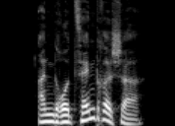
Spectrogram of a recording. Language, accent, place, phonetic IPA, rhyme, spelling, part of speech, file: German, Germany, Berlin, [ˌandʁoˈt͡sɛntʁɪʃɐ], -ɛntʁɪʃɐ, androzentrischer, adjective, De-androzentrischer.ogg
- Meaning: 1. comparative degree of androzentrisch 2. inflection of androzentrisch: strong/mixed nominative masculine singular 3. inflection of androzentrisch: strong genitive/dative feminine singular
